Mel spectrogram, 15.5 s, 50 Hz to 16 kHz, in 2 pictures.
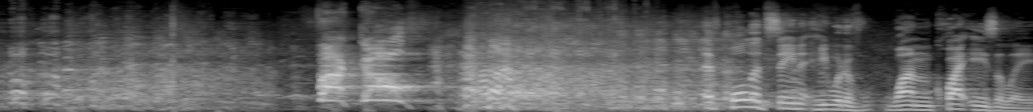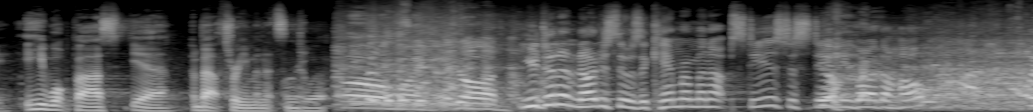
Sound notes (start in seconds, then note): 0.0 laughter continues; 3.2 laughter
